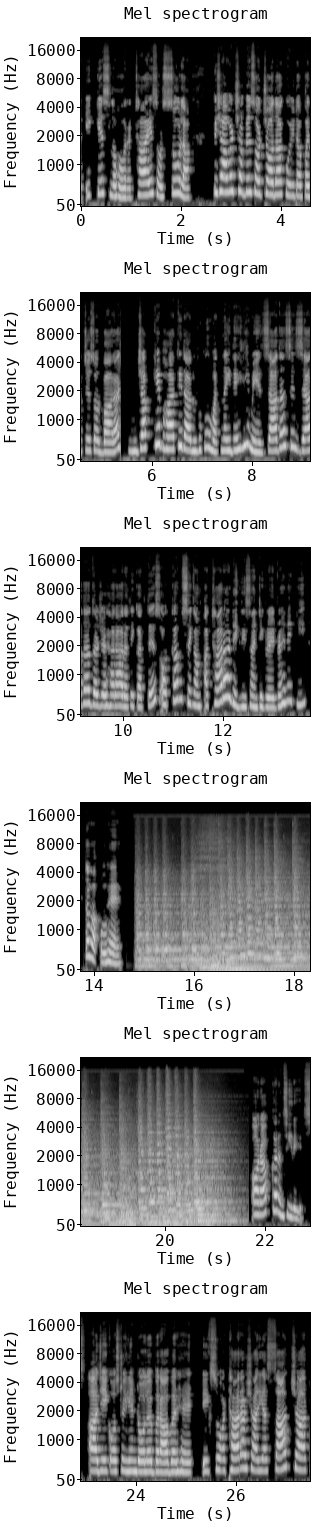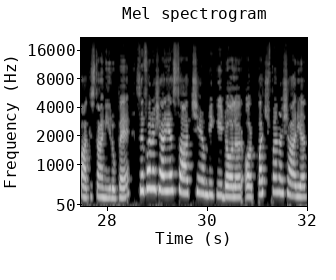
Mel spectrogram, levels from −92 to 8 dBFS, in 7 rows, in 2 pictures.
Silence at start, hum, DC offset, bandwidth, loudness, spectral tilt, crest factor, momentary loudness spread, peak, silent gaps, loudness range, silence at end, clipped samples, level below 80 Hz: 0 s; none; under 0.1%; 17 kHz; -17 LUFS; -5.5 dB/octave; 14 dB; 7 LU; -2 dBFS; 14.59-14.64 s; 2 LU; 0 s; under 0.1%; -32 dBFS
